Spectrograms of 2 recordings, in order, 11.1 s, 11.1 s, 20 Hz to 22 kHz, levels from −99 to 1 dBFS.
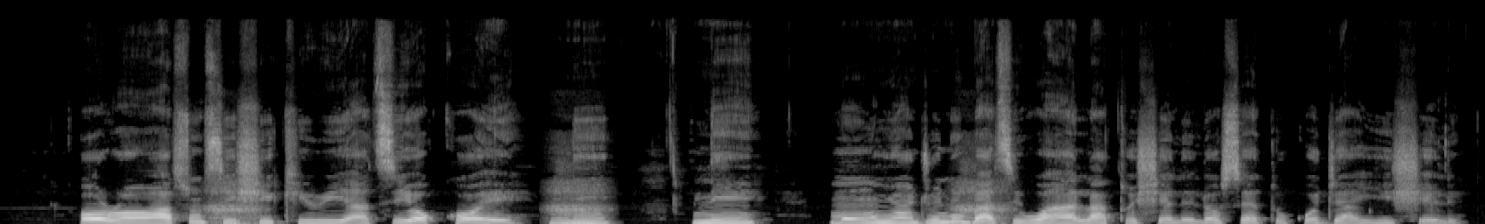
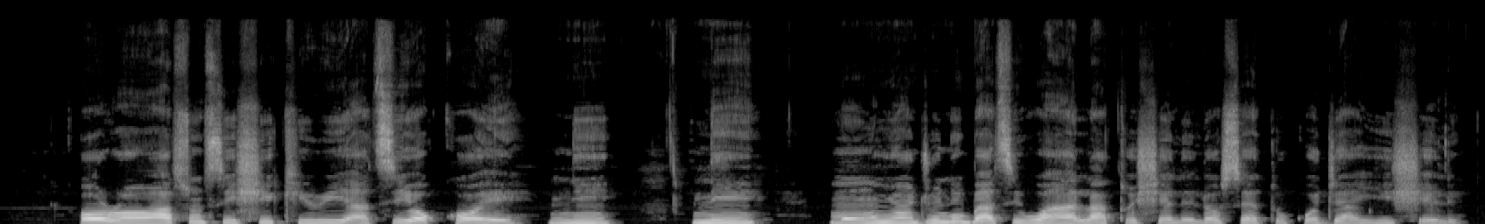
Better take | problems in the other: second | background sound (Breathing); 18 dB below the speech

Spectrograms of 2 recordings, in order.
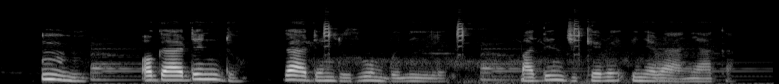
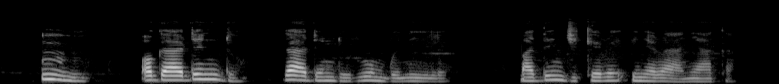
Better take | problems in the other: second | background sound (Bird + Gong); 16 dB below the speech

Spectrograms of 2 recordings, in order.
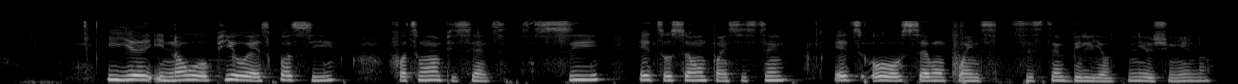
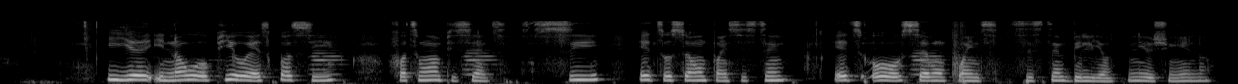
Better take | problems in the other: first | background sound (Wind instrument, woodwind instrument); 18 dB below the speech

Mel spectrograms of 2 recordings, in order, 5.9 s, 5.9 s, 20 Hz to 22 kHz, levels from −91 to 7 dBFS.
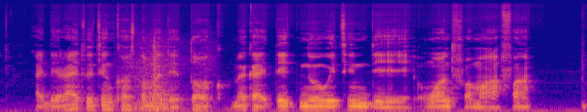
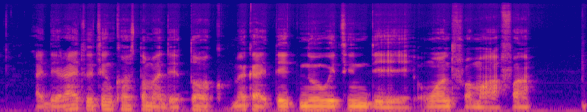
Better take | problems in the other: second | background sound (Drawer open or close); 9 dB below the speech

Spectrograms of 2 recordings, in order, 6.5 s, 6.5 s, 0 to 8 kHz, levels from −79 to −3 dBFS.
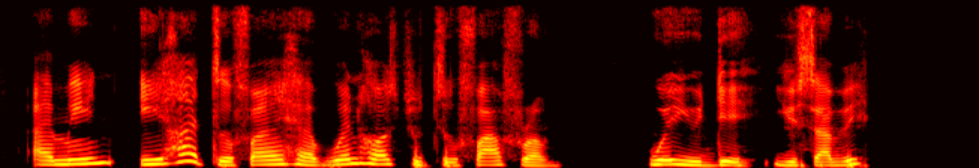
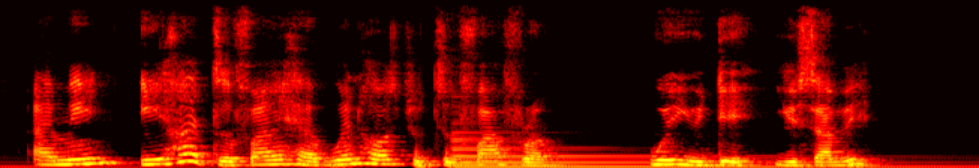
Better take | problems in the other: first | background sound (Acoustic guitar); 13 dB below the speech // room echo; dies away in 0.3 s

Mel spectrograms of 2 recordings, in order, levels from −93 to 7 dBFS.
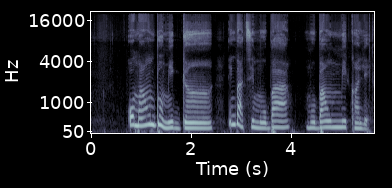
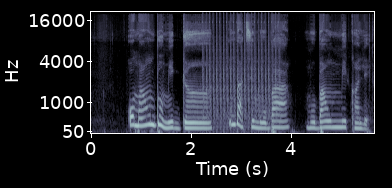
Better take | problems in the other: first | background sound (Gunshot, gunfire); 12 dB below the speech

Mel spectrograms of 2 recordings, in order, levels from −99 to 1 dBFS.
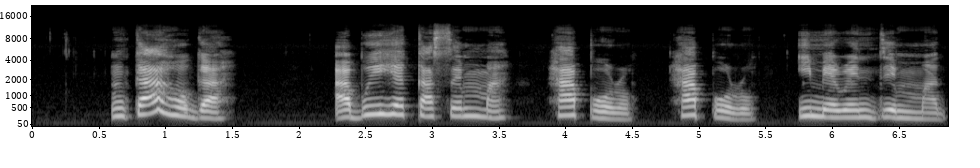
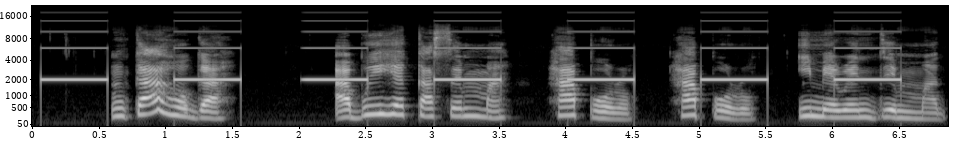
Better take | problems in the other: first | background sound (Alarm); 1 dB below the speech

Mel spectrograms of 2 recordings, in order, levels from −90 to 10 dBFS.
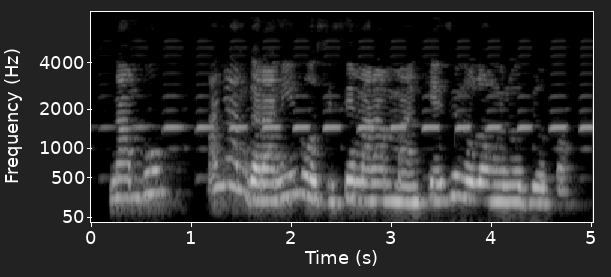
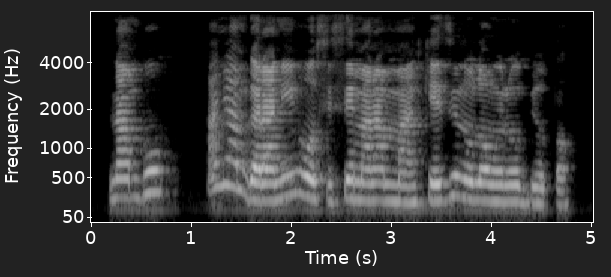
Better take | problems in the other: second | noise reduction (classical method WPE with log-MMSE)

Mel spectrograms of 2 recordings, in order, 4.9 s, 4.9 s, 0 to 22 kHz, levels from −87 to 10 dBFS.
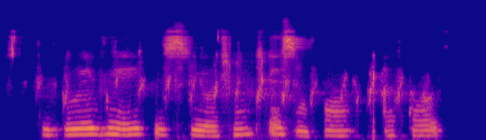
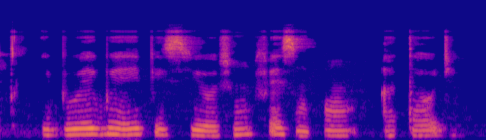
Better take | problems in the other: second | noise reduction (neural mask model Resemble Enhance denoiser)

